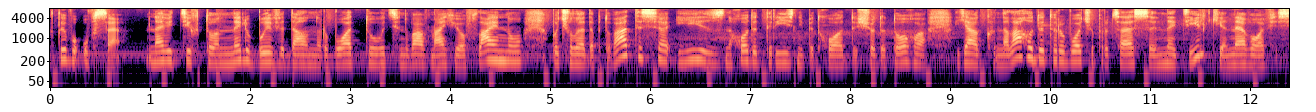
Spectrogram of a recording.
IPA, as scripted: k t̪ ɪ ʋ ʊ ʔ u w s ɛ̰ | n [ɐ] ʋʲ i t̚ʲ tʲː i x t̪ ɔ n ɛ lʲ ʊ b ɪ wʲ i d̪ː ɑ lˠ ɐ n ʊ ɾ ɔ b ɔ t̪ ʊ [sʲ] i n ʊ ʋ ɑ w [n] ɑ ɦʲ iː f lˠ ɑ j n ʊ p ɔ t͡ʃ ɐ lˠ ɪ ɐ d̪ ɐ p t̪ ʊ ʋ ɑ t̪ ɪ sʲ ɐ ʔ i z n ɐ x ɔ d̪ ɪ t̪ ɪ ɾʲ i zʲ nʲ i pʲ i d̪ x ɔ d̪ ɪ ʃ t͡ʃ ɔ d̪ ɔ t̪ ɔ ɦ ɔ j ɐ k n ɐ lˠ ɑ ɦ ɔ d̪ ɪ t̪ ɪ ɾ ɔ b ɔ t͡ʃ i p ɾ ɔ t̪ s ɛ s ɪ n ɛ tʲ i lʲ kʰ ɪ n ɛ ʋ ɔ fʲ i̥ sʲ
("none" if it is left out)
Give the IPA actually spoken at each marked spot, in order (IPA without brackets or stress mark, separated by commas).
ɑ, t͡sʲ, m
